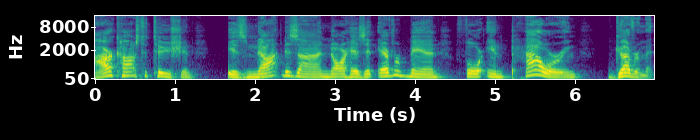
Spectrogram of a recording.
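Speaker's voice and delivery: slow, measured, deliberate, spelled-out delivery. The speaker repeats a point to the audience: slower, deliberate repetition. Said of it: "Let me say it again a little slower".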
